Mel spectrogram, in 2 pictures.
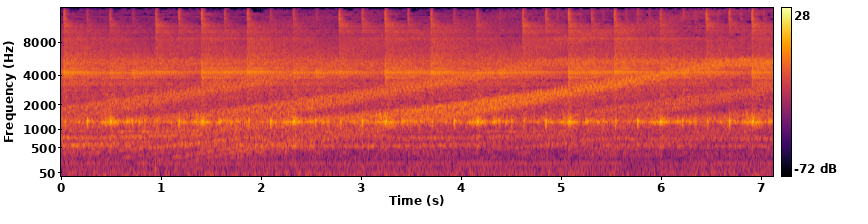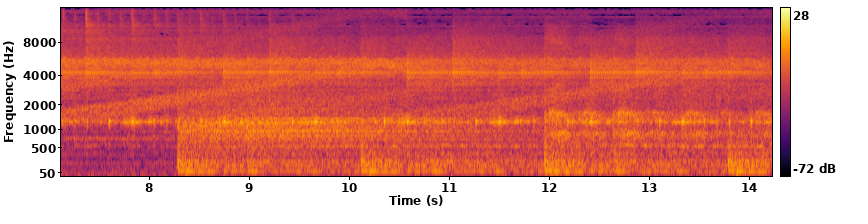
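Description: Techno in a breakdown: a steady ticking hi-hat pattern under a run of repeated rising noise sweeps, with no bass. A little past halfway the bass and kick come back in.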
